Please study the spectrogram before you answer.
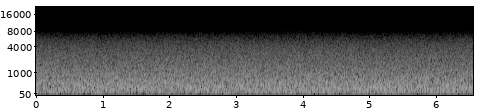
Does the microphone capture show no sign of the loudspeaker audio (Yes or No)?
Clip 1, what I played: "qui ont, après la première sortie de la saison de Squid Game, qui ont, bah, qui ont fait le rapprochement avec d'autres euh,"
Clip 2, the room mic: Yes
